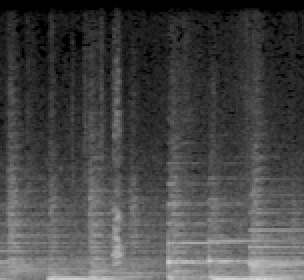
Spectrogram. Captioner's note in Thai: โฮ่ง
